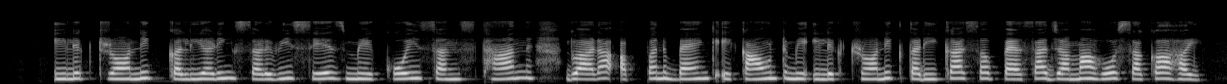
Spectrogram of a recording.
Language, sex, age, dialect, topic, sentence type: Magahi, female, 25-30, Southern, banking, statement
